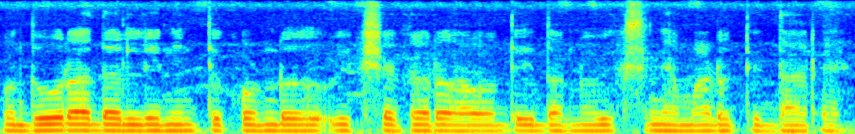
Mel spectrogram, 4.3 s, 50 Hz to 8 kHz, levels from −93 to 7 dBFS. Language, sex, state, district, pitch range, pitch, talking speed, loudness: Kannada, male, Karnataka, Koppal, 130-135 Hz, 130 Hz, 85 wpm, -17 LUFS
